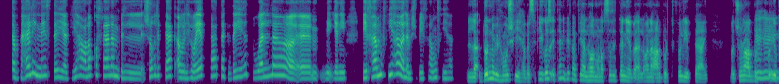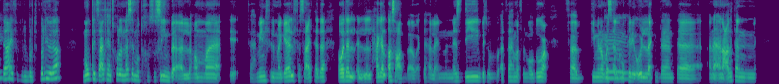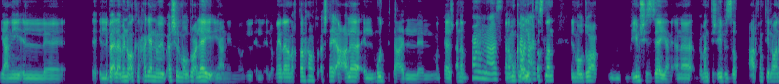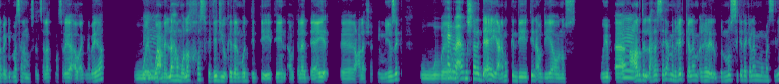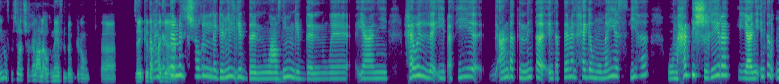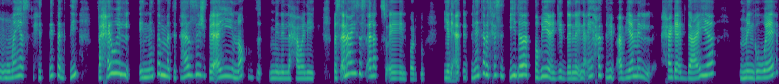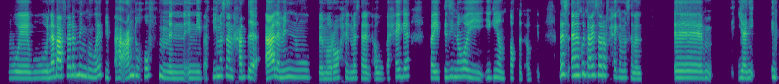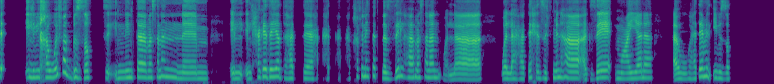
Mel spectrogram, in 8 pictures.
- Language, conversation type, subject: Arabic, advice, إزاي أقدر أتغلّب على خوفي من النقد اللي بيمنعني أكمّل شغلي الإبداعي؟
- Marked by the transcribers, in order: in English: "الPortfolio"; in English: "الPortfolio"; in English: "الPortfolio"; in English: "الmood"; in French: "الmotange"; in French: "بامنتچ"; in English: "music"; in English: "الBackground"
